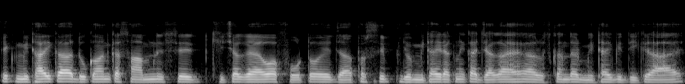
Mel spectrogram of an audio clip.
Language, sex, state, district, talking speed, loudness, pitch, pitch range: Hindi, male, Uttar Pradesh, Jyotiba Phule Nagar, 255 wpm, -19 LUFS, 120 Hz, 115-125 Hz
